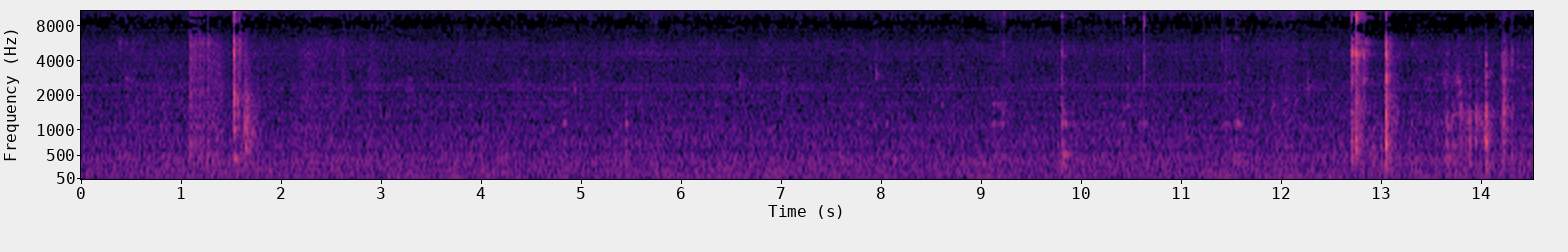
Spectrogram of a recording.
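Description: Quiet room hiss with small clicks and taps of fly-tying tools being handled at the vise: a brief rustle about a second in, a few faint ticks later, and a cluster of sharp, louder clicks near the end.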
